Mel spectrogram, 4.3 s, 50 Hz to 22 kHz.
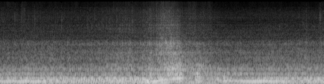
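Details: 1993 BMW 740i, M60B40 V8, started right up after standing all winter on a new battery: deep, even rumble, quick rev rising and settling smoothly, no misses; normal start and idle.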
